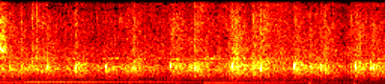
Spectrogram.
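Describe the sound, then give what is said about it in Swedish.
A church audience claps together for God in a steady, dense wash of applause, with sustained low tones and a few rhythmic thumps running beneath the clapping. “Kan vi inte ge Gud en stor applåd?”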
